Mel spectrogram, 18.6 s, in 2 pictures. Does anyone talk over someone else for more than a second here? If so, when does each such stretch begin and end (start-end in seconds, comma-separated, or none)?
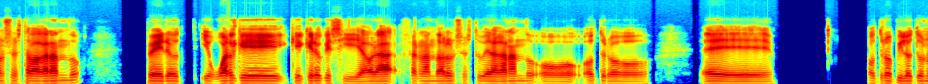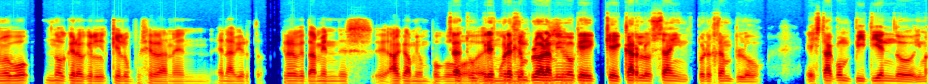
13.8-15.2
